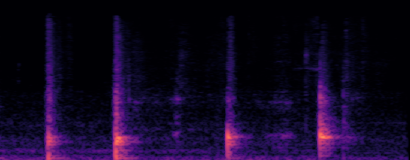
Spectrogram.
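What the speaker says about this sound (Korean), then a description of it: "근데 믹서기에다 가는 과정에 믹서기 쇠 칼날이 닿기 때문에 그렇게 할 수가 없어서 이렇게 일일이 찢는 거예요" Dried red He Shou Wu root pulled apart by hand, producing four sharp, close cracks spaced at a fairly even, unhurried rhythm against near silence.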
